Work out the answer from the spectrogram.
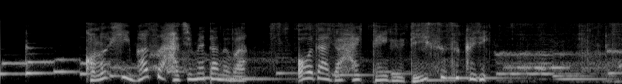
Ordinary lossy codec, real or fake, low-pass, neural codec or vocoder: Opus, 64 kbps; fake; 7.2 kHz; codec, 24 kHz, 6 kbps, HILCodec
